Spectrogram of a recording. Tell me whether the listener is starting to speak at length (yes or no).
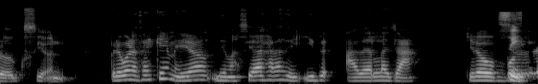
yes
